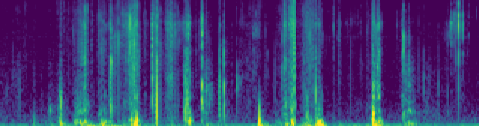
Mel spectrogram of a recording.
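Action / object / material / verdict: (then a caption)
scrape / silicone ear on a binaural microphone, scraped with an ear pick / silicone / none. An ear pick scratches inside the canal of the right silicone ear on a binaural microphone. It makes a series of dry, crackling scratches and rustling crunches with sharp bright bursts. A faint low hum runs underneath.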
